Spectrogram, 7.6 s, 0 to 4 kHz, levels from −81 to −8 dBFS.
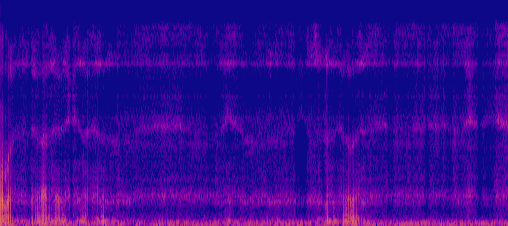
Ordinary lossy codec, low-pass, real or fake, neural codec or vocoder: none; 3.6 kHz; fake; autoencoder, 22.05 kHz, a latent of 192 numbers a frame, VITS, trained on many speakers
